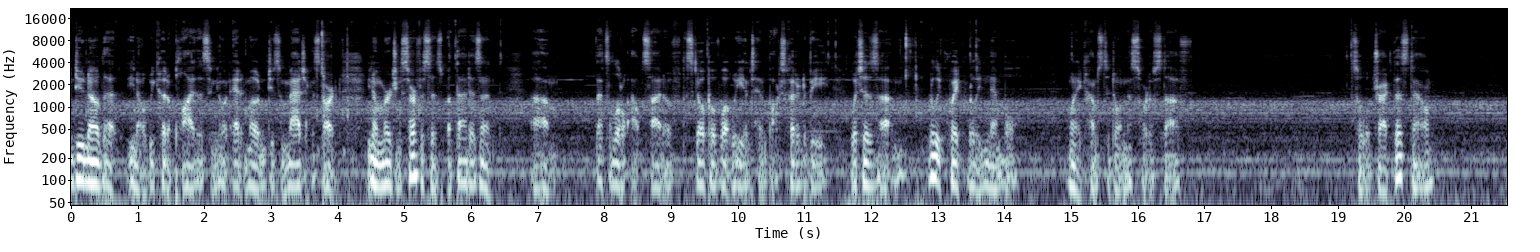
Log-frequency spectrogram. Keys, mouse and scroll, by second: 0.2-0.6 scroll up 3, 0.6-2.0 middle drag, 1.0 scroll up 1, 2.0-2.5 scroll down 2, 2.2 middle click, 2.2 middle click, 2.8 scroll down 1, 3.0 middle click, 3.9 shift+middle click, 4.0 shift+scroll up 1, 4.2-5.7 middle drag, 5.3 scroll up 1, 5.7 click, 6.4-11.7 drag, 11.7-12.0 scroll down 1, 12.0 middle click, 13.1 scroll up 1, 13.4 click, 15.3-19.3 drag.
